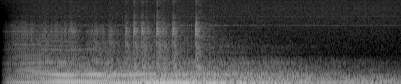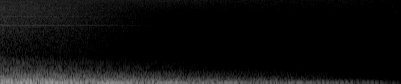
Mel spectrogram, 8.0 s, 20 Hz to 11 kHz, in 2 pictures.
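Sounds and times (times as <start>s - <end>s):
bridge groaning: 0.0s - 5.6s.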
